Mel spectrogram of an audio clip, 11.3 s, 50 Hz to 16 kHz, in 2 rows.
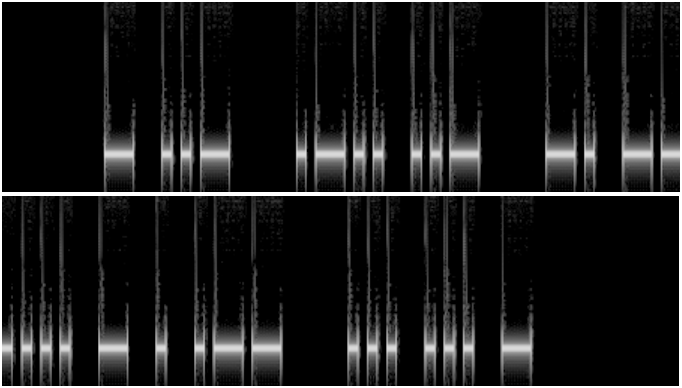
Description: Morse code, heard as a keyed tone, about 15 wpm, 700 Hz. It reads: TU LU N7TEW SST
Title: K1USN SST QSO Practice - 15wpm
